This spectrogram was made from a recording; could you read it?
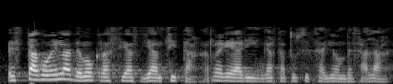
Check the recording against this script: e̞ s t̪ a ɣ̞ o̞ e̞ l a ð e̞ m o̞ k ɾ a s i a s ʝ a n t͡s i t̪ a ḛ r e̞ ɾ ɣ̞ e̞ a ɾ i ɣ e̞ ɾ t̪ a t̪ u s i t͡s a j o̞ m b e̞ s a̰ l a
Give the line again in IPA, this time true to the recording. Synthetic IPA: e̞ s t̪ a ɣ̞ o̞ e̞ l a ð e̞ m o̞ k ɾ a s i a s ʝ a n t͡s i t̪ a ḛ r e̞ ɣ̞ e̞ a ɾ i ɣ e̞ ɾ t̪ a t̪ u s i t͡s a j o̞ m b e̞ s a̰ l a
